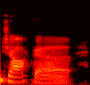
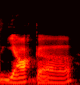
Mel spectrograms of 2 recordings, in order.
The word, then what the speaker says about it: Yaka: Because I was saying Jaka, and then I saw Litchi say it's pronounced Yaka, and also Jaka is acceptable.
